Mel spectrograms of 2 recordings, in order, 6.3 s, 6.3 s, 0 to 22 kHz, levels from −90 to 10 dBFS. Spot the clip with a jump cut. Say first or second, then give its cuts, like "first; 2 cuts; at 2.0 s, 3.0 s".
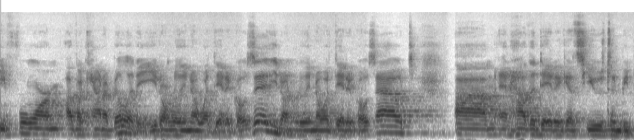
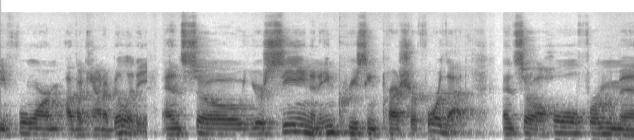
second; 2 cuts; at 1.5 s, 4.9 s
